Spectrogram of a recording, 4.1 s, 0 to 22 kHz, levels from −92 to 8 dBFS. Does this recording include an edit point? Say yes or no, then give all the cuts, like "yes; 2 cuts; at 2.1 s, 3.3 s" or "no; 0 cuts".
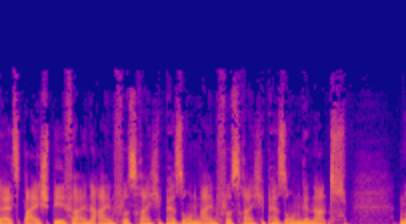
yes; 1 cut; at 2.0 s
